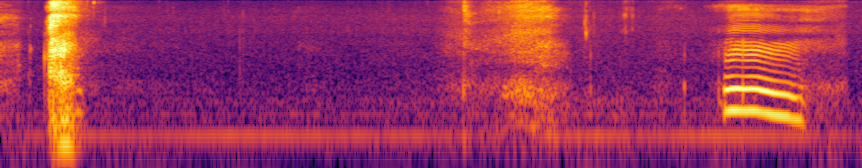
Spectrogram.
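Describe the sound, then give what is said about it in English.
Throat clearing: a sharp, harsh burst near the start, then a softer rough rasp a few seconds later and a short voiced sound at the end, with quiet gaps between. “Throat clearing is awful.”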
